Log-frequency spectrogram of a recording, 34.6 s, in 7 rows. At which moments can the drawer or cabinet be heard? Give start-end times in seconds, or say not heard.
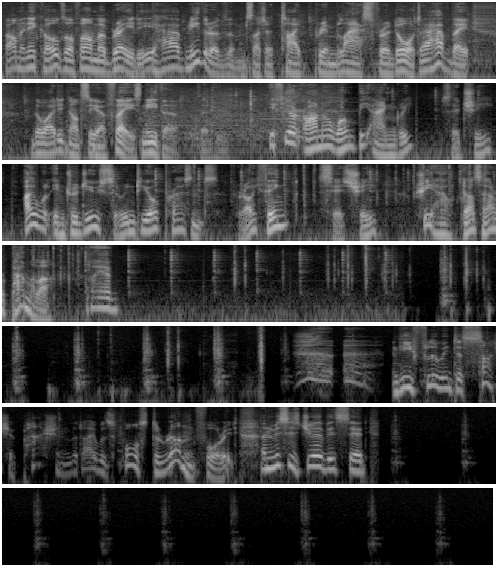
not heard.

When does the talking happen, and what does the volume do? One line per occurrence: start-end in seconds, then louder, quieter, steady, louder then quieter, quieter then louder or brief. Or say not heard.
0.1-16.0 steady
23.6-28.4 quieter then louder.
